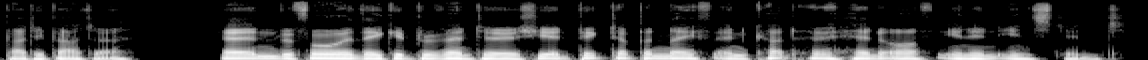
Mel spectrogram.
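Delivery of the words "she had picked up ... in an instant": ordinary delivery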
